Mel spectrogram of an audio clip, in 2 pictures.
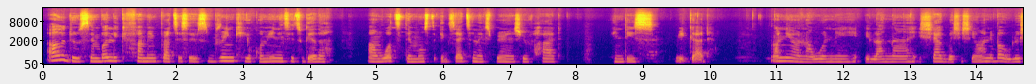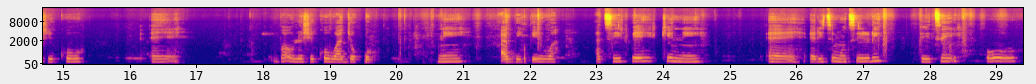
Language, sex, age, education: Yoruba, female, 46-60, tertiary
